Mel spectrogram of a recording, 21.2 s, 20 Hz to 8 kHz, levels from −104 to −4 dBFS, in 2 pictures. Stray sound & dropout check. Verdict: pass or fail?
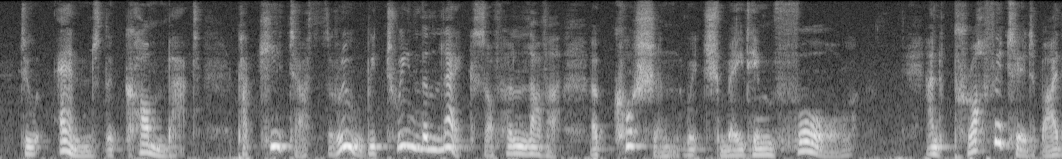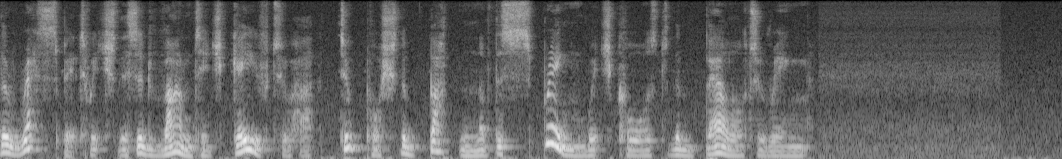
pass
